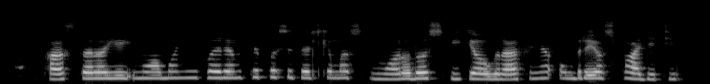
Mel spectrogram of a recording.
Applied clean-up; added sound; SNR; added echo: none; none; none; none.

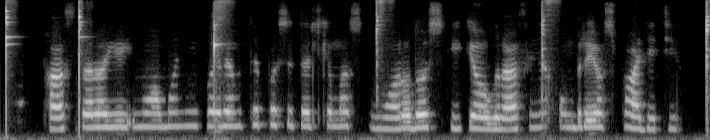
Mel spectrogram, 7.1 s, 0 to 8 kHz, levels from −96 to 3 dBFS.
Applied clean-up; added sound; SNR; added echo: neural diffusion model UNIVERSE++.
